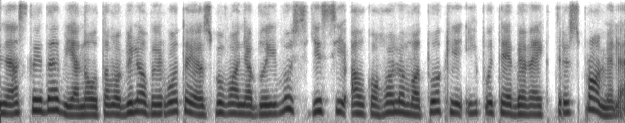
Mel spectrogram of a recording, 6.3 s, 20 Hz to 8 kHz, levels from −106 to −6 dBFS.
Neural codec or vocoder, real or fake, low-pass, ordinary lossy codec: codec, 16 kHz, 4 kbps, FreqCodec, smaller model; fake; 7.2 kHz; Opus, 24 kbps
